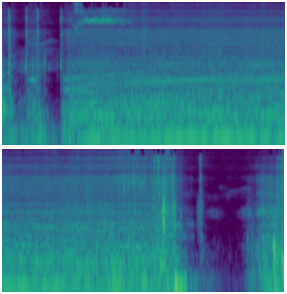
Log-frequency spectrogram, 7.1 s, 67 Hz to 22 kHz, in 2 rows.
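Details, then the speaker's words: 1988 Lincoln Town Car limousine (Corporate Coachworks) Sky-Top power moonroof, battery charger connected: loud steady low droning hum for about five seconds, then cuts off; motor runs but glass stays down and won't close. "it closing all the way? No, it's not going up. It's staying down right here."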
